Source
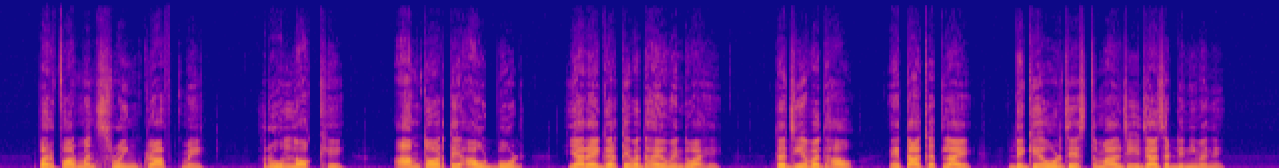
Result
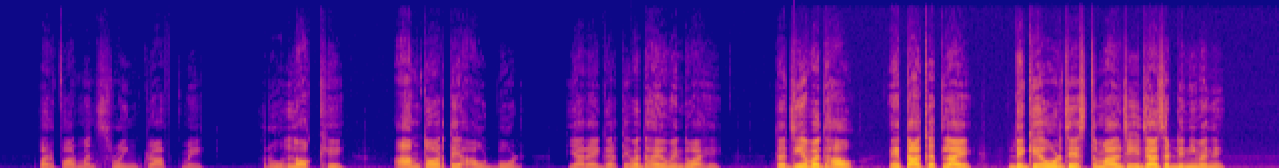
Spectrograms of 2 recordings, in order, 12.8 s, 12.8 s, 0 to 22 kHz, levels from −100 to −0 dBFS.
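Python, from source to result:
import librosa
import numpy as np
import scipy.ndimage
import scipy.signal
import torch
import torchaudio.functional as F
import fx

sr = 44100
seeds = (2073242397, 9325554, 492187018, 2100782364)

y = fx.gain(x, sr, db=fx.steps((0.0, -13.0), (2.87, -1.0), (4.67, -11.5), (6.3, -1.5), (7.92, 8.0)))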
